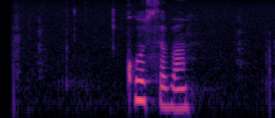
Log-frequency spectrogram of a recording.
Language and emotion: Russian, neutral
